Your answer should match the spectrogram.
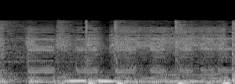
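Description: Heavy metal band recording in an instrumental passage: electric guitars over bass and drums, with regular kick-drum thumps and a brief drop in level just at the start.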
